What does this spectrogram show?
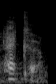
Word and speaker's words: Heka: It's basically a crook, a sceptre, and that's written with two symbols, and that's pronounced Heka.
